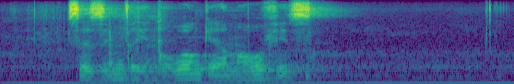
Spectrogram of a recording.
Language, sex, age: Zulu, male, 24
